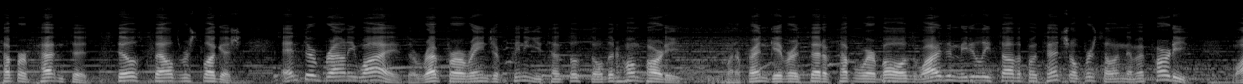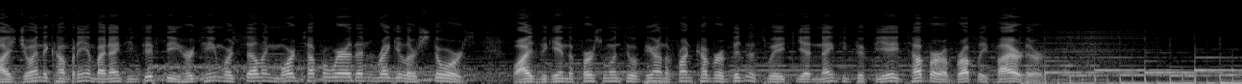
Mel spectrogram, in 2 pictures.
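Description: Throughout, the top end sounds dull, with a faint metallic shimmer: imaging from linear upsampling, which left mirror copies of the spectrum between 4 and 8 kHz, roughly 30 dB down.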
